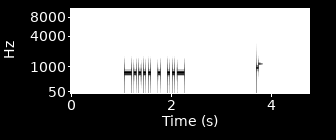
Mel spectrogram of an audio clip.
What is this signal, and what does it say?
Morse code, heard as a keyed tone, about 25 wpm, 700 Hz. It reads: 6EU
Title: All Cut Numbers - 3-Digit 25wpm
